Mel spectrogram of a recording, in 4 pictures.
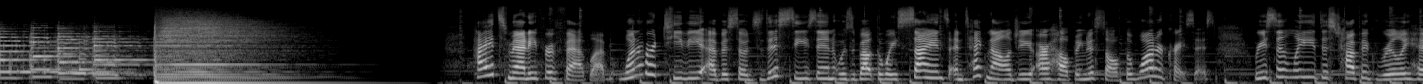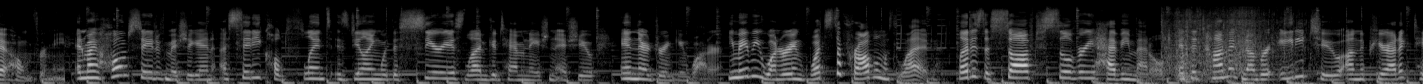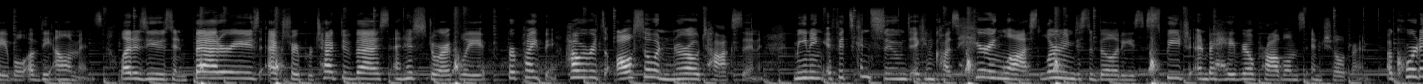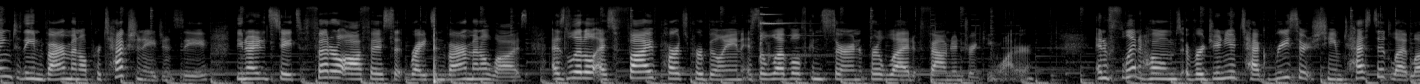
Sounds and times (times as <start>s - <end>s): Music: 0.0s - 56.8s
Speech: 4.7s - 53.0s, 53.6s - 56.8s.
